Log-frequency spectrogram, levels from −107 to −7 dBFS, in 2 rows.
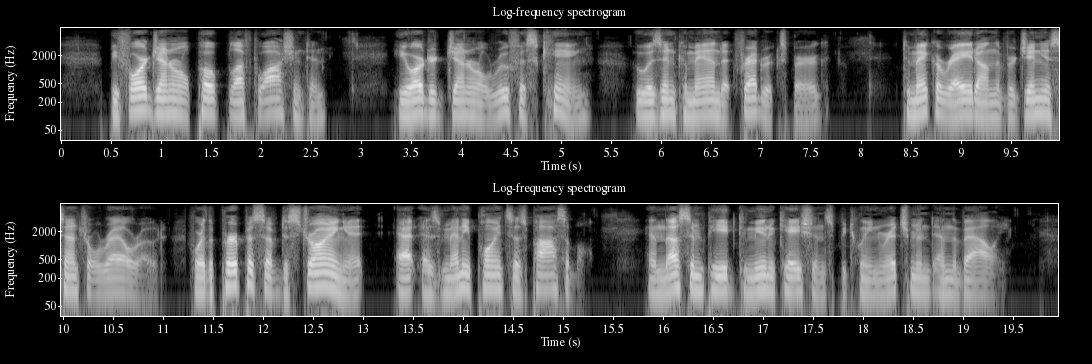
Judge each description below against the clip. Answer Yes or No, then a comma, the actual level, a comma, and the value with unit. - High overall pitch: No, low, 105 Hz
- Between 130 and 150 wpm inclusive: Yes, average, 140 wpm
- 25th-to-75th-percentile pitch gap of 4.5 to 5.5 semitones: No, average, 3.3 semitones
